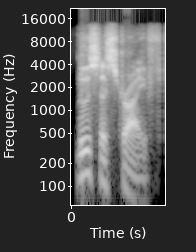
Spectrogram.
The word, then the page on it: loosestrife: American English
